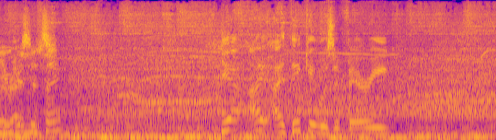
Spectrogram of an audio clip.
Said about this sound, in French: Vous avez entendu cette foule féminine.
